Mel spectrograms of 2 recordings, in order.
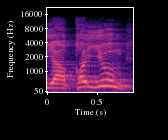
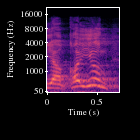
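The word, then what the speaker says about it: يا قيوم: nggak beres salah wiridan harusnya yahayu yaqoyum yahayu yaqoyum dibaca Yoka Yoka Yoka Yoka Yoka Yoka Yoka Yume harusnya yahayu yaqoyum yiwu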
